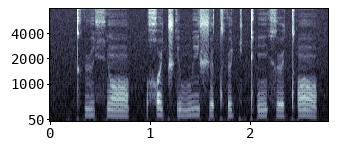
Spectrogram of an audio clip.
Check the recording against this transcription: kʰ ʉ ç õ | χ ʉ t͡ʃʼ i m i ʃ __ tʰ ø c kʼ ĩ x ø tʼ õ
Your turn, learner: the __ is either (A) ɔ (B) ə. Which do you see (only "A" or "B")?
B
